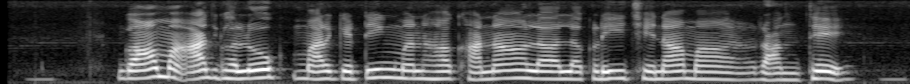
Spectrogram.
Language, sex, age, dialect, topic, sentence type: Chhattisgarhi, female, 18-24, Eastern, agriculture, statement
